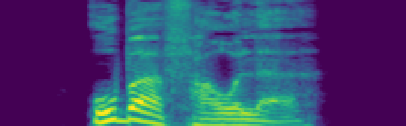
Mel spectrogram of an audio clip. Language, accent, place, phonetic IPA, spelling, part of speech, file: German, Germany, Berlin, [ˈoːbɐfaʊ̯lə], oberfaule, adjective, De-oberfaule.ogg
- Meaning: inflection of oberfaul: 1. strong/mixed nominative/accusative feminine singular 2. strong nominative/accusative plural 3. weak nominative all-gender singular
